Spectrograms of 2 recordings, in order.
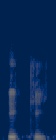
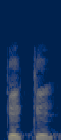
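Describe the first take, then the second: First: "Keke" dropped low, falling, the low tone; "Keke" with the plain low tone. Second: "Keke" on a high pitch, the high tone; "Keke" with the Nadia high tone. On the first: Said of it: "est opposé à". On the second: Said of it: "Ce qui veut dire que". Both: Shown as a demonstration.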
